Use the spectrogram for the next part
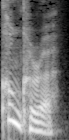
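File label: "conqueror", British English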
